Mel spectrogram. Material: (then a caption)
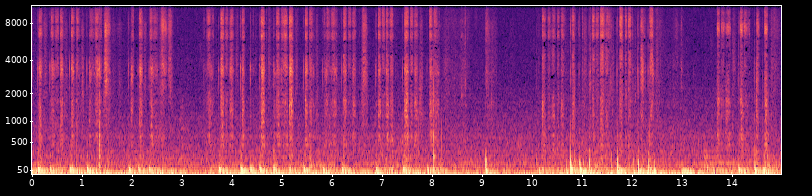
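Paper. A graphite pencil scratches across a thin lined paper notepad lying flat on a desk in continuous writing. Soft, bright scratching strokes come in bursts with brief pauses near 3, 9–10 and 13 seconds, under a faint low rumble throughout.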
